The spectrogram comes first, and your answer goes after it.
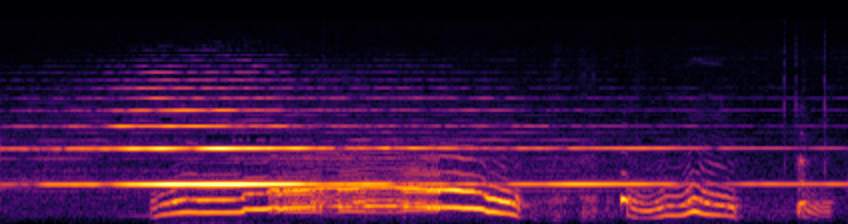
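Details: A pet dog howls in response to a tornado siren during its monthly test: two long wavering howls, the first sliding up and holding before dropping away, the second shorter with a dip and rise, over a steady siren tone.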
